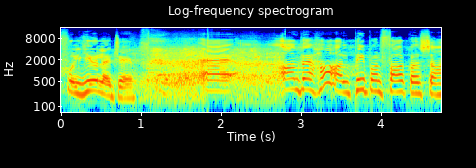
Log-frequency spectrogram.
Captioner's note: laugh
